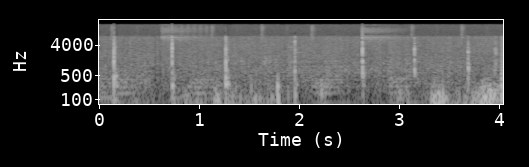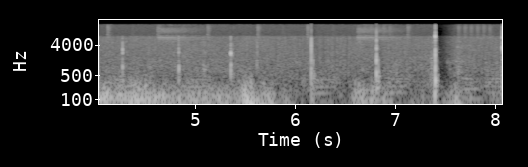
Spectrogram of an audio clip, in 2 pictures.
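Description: Soccer ball being juggled, its sharp touches coming about twice a second, with a low rumble through the middle and one louder knock near the end.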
